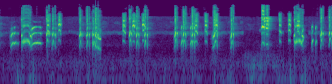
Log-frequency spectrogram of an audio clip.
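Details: White-breasted waterhen call played as a lure to attract females and males. It is a continuous run of harsh, clipped, squawking notes, some with a rising-falling twang, repeated rapidly for several seconds over a faint constant high hum.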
